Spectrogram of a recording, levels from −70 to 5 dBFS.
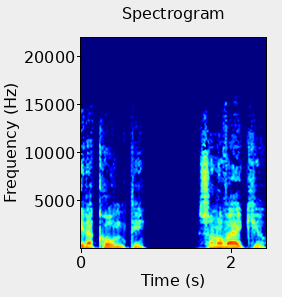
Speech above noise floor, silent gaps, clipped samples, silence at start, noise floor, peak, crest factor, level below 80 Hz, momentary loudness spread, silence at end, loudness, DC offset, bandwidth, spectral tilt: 70 dB; none; under 0.1%; 0 s; -86 dBFS; -2 dBFS; 16 dB; -32 dBFS; 12 LU; 0 s; -16 LUFS; under 0.1%; 14.5 kHz; -5 dB/octave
